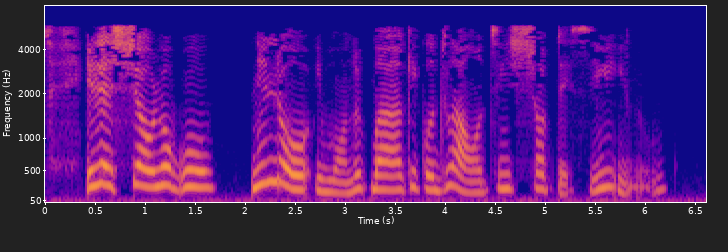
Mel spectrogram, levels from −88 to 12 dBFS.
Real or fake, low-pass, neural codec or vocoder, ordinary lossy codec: fake; 7.2 kHz; autoencoder, 22.05 kHz, a latent of 192 numbers a frame, VITS, trained on many speakers; MP3, 24 kbps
